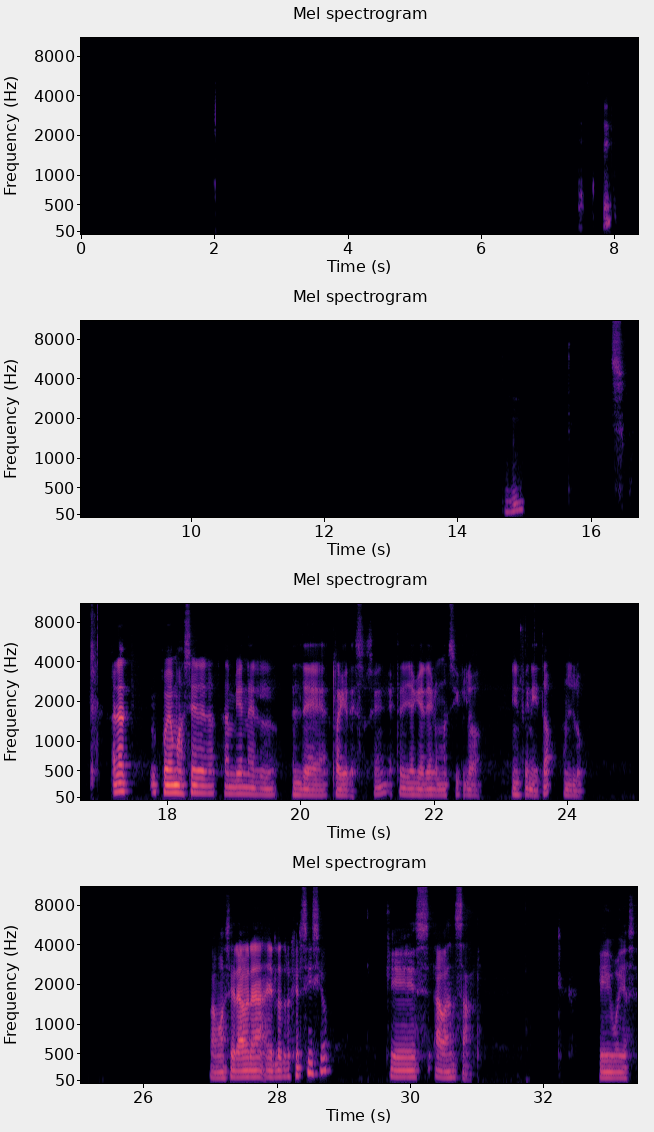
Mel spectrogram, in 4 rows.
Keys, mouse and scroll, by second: 0.0-0.5 shift+middle drag, 0.5 click, 1.8 space, 4.8 click, 16.7 Escape, 18.1-21.1 drag, 23.2 space, 26.5 Escape, 29.0 click, 31.6 a, 33.3 a.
